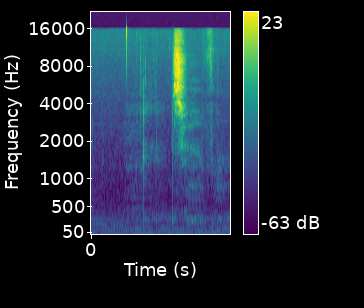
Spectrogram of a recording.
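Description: A quiet pause in a man's talk: two faint clicks, then a little past the middle a short breathy hiss of whispered breath.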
